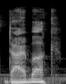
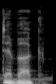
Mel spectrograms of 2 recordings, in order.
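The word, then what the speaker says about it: dybbuk: the word diuk which you would think it's dauk but I looked it up people pronounce it deok this can be traced back to Jewish folklore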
